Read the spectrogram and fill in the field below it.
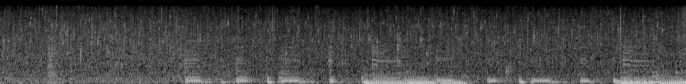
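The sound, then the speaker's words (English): A busy KFC fast-food kitchen in a concept store in Hong Kong: a steady hiss of frying and pouring, with deep rumbling bursts and clattering surging in and out, and no one talking. “And we're in the kitchen. As you can wow. hear.”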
